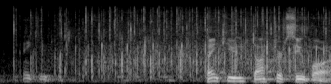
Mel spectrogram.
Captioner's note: crowd applauding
